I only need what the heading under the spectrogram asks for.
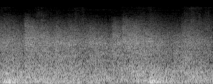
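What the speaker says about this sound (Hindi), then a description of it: "बैंकॉक में भूकंप के झटके इतने भयंकर थे कि पूरी मेट्रो ट्रेन ही जोरदार तरीके से हिलने लगी।" A Bangkok metro train rattles and shakes during an earthquake, a loud continuous rumble with clattering rail noise and periodic heavy thumps, close and steady.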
